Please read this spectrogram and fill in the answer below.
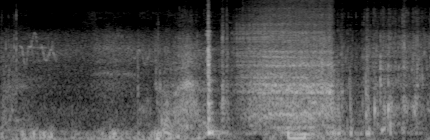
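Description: A hooked smallmouth bass splashing and thrashing at the water's surface beside a raft. A sharp knock comes about halfway, then a splash lasting about a second.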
